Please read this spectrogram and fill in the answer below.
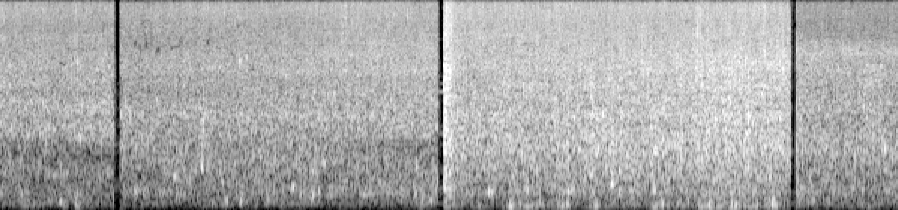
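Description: Shallow stream running fast over rocks and stones, a steady rush of water that steps louder a little past the middle and drops back near the end.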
